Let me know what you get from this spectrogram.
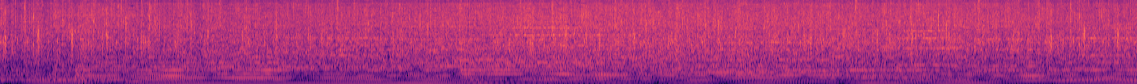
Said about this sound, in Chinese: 让我们掌声欢迎郭校长。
